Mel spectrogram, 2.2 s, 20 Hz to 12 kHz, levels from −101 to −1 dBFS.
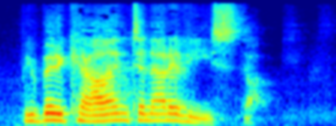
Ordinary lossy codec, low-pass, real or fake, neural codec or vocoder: MP3, 48 kbps; 10.8 kHz; fake; codec, 16 kHz in and 24 kHz out, 0.6 kbps, FocalCodec, streaming, 4096 codes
